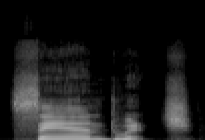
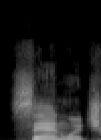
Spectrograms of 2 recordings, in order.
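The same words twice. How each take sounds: First: The D sound is pronounced in the middle. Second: The D sound is dropped from the middle. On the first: "we should keep the D" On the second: "sandwich with no D"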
